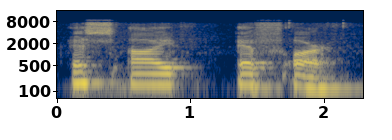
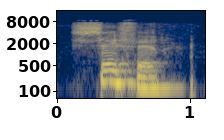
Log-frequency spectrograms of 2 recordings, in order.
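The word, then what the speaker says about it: ספר: So the root is sifr, S-I-F-R, sifr. But because this was so hard to pronounce, sifr, they put here a full E, and here they made it a long vowel, sefer, sefer.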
